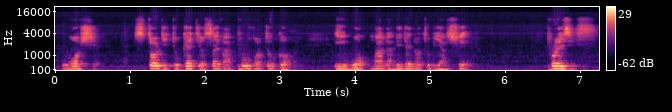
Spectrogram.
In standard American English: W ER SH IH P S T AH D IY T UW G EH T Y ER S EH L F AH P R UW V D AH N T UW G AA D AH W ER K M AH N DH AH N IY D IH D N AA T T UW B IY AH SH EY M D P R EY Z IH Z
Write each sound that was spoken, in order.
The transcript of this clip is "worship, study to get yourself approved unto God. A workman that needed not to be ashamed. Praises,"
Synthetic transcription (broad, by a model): W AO SH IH P S T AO D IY T UW G EH T Y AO S EH L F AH P R UW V AO N T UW G AA D AH W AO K M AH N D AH N IY D IH D N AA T T UW B IY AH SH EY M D P R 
